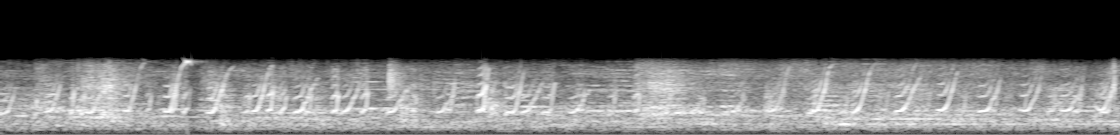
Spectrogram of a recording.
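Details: Travis and Shane, two pet guinea pigs, keep up a running series of short swooping squeaks, clustered in quick runs with tiny gaps, against faint rustling.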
